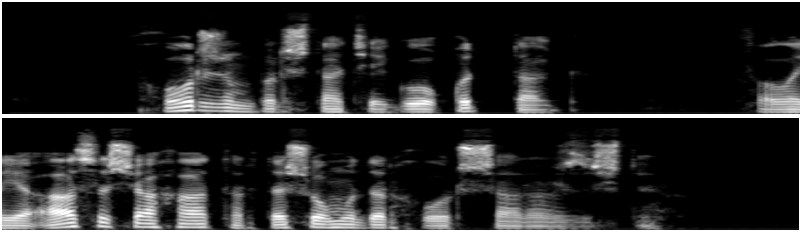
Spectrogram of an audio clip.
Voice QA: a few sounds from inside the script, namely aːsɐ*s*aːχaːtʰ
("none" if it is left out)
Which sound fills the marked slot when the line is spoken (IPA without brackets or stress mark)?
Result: ʃ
